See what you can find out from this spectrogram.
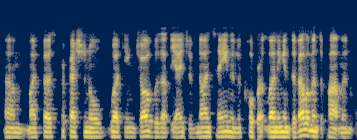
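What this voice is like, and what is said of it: Australian accent. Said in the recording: “as you can probably tell by my accent, I am Australian”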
